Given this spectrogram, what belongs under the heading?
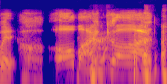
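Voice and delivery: high, slow stunned gasp. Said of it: "but I'm like".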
